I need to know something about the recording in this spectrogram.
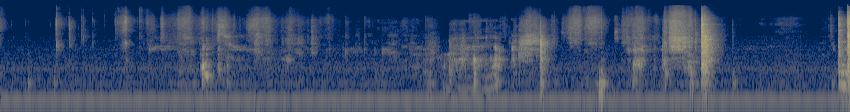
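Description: Card and paper rustling and scraping as a paper photo frame is handled and its folded corner flaps are pressed and rubbed down with a bone folder. It comes as a series of short strokes, the loudest near the end.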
